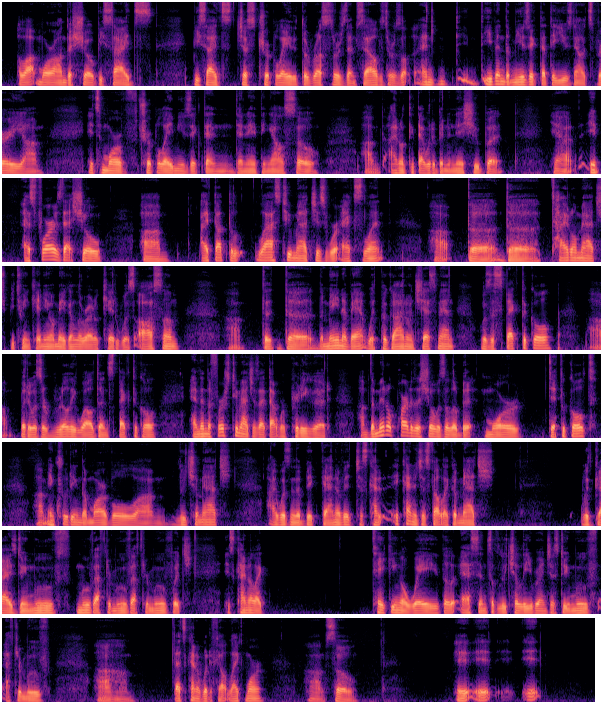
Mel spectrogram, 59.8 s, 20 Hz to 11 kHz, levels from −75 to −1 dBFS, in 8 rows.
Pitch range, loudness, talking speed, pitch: 80-95 Hz, -20 LUFS, 190 wpm, 85 Hz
